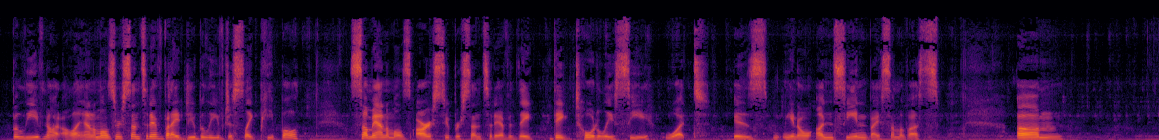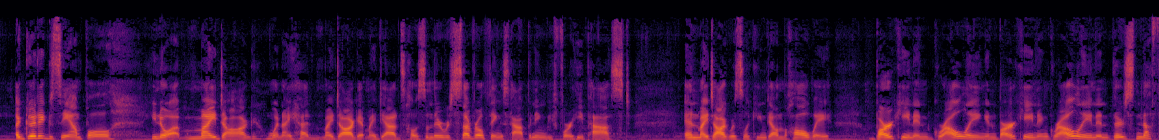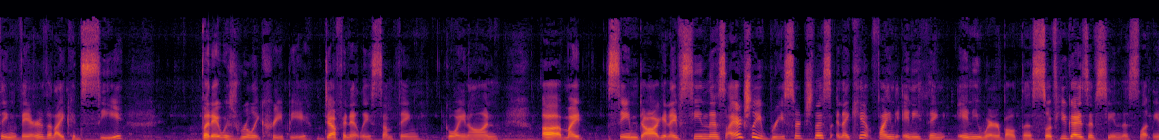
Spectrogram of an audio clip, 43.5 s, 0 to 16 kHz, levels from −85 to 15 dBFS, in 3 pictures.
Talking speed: 165 wpm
